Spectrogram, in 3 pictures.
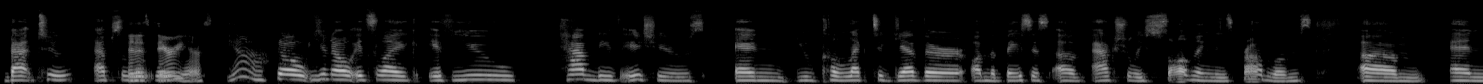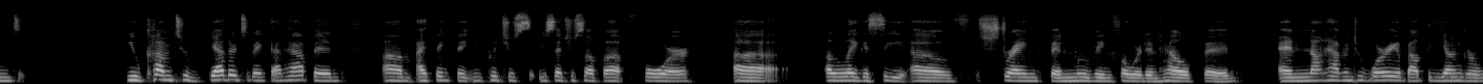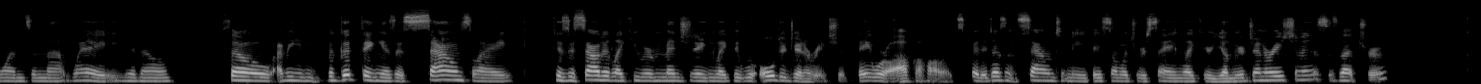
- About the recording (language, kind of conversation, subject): English, unstructured, How do families support each other during tough times?
- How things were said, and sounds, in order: tapping; other background noise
